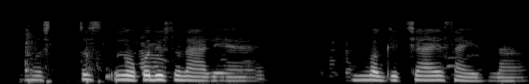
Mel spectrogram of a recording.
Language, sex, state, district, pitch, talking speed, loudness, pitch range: Marathi, female, Maharashtra, Chandrapur, 190 Hz, 90 wpm, -25 LUFS, 170-205 Hz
